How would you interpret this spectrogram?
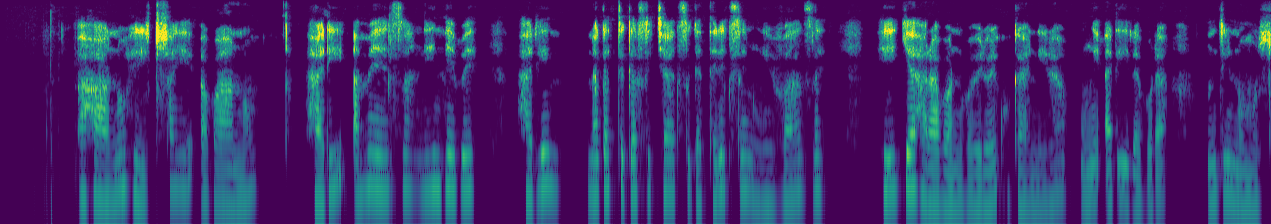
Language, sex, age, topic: Kinyarwanda, female, 18-24, government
